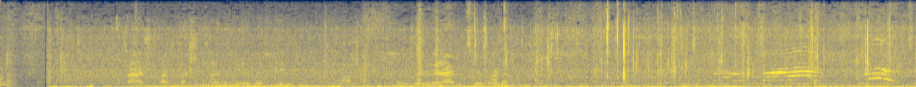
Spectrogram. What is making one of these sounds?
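A young woman talks outdoors over the wind.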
